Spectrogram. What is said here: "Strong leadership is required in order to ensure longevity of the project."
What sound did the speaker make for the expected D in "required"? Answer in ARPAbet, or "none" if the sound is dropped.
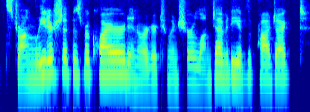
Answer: D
